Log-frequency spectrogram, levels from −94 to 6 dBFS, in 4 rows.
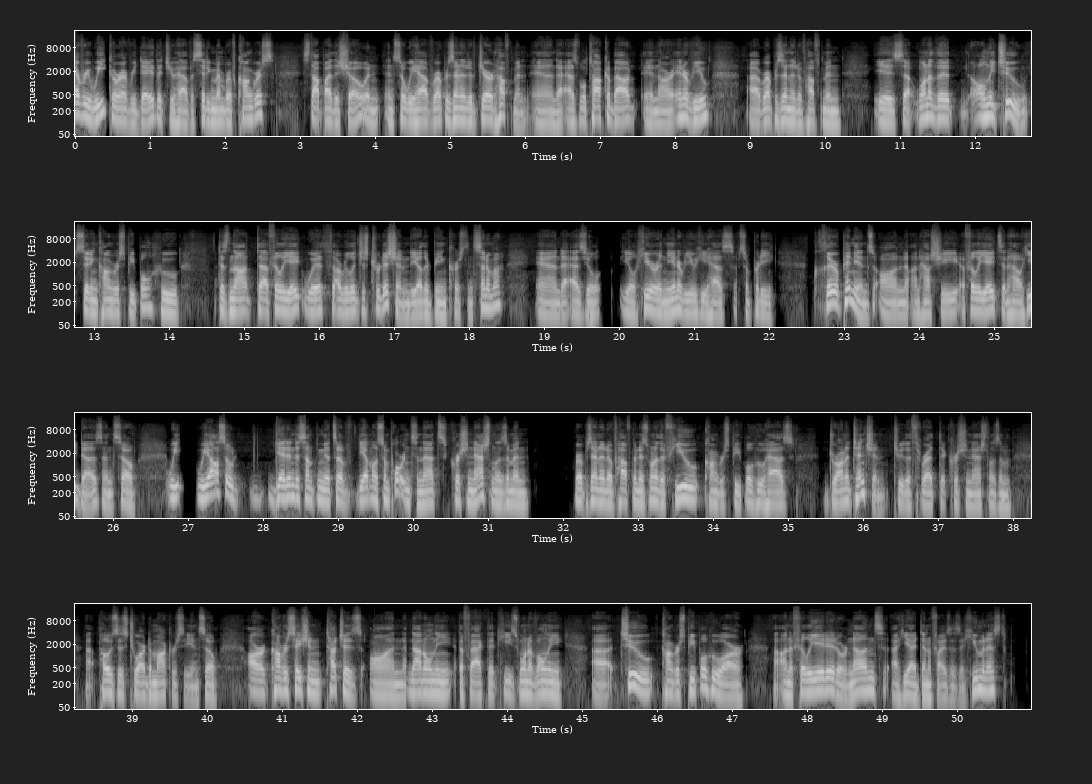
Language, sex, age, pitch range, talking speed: English, male, 40-59, 100-125 Hz, 180 wpm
